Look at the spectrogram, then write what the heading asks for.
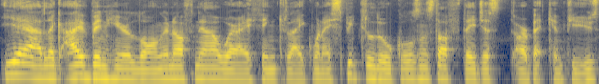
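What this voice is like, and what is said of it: Irish-tinged English accent. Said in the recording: “sound very Irish to me now, by the way. Your accent is very much has homogenized.”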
